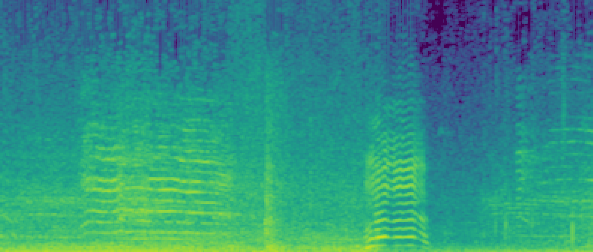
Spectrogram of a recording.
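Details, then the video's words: Brown goat calling at a busy animal market: a faint drawn-out bleat early on, then one strong, trembling bleat near the end, set against a low rumble of crowd and vehicle noise. "Brown Goat Bleating Loudly at Animal Market!"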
